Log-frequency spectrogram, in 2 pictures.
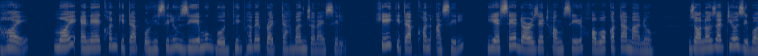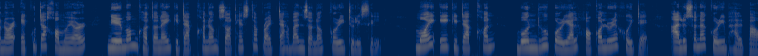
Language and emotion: Assamese, neutral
